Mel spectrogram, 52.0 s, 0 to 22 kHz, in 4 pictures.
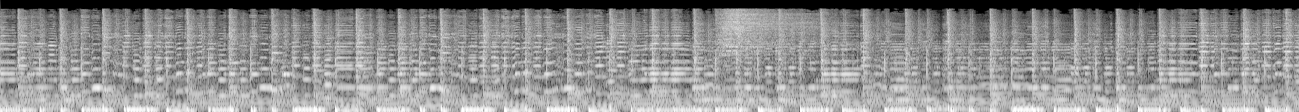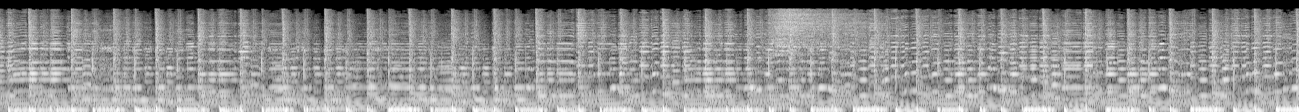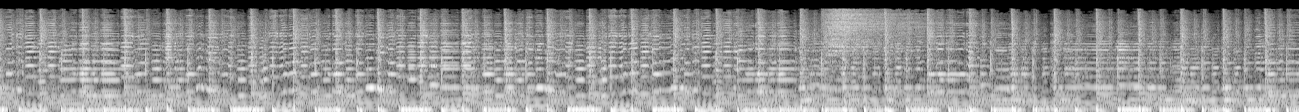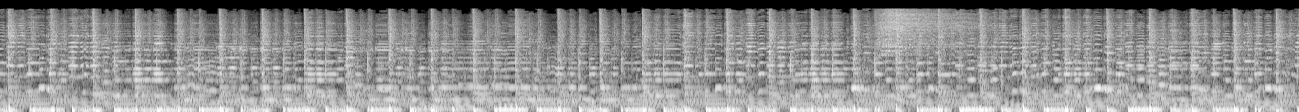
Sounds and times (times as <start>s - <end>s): Violin, fiddle: 0.0s - 51.9s.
